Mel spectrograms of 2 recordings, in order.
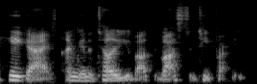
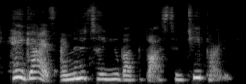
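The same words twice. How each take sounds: First: Said in the usual way. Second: Quick, lively casual announcer to friends; mock chatty introduction, fast and bright; chatty hey-guys voice. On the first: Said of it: "But you don't wanna write". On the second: Shown as a demonstration. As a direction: play a breezy vlogger greeting the class. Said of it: "So you're like".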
